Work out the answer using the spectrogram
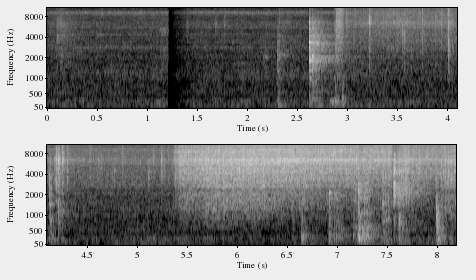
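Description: Ground pork with onion and garlic frying in a nonstick pan. A few knocks of the glass lid come first, then from about five seconds in a loud, steady sizzle, with a spatula stirring and scraping the pan.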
